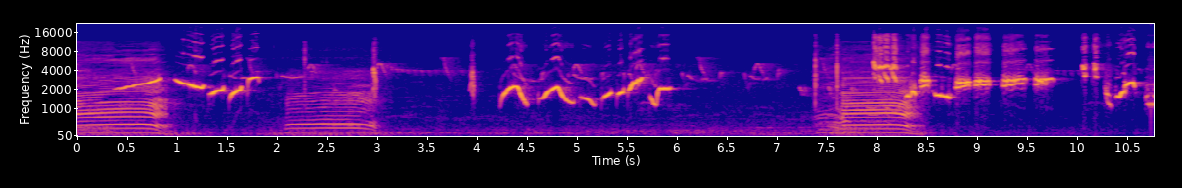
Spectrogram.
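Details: Three short, rough moos from tame village cows and calves herded toward forest to find food, separated by a long stretch of lively whistled and chirping birdsong.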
